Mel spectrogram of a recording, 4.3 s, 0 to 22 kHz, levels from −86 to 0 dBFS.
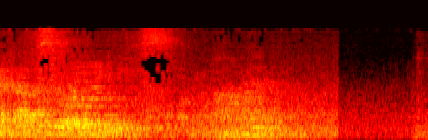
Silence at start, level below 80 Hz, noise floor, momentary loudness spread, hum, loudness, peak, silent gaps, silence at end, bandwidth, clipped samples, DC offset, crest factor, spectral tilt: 0 s; -56 dBFS; -49 dBFS; 15 LU; none; -29 LUFS; -12 dBFS; none; 0 s; 9.6 kHz; under 0.1%; under 0.1%; 16 dB; -5.5 dB/octave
